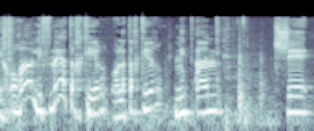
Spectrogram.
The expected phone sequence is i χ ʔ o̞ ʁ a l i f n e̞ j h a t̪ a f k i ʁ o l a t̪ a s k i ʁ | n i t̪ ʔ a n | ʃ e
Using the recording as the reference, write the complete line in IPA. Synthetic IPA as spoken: i χ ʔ o̞ ʁ a l i f n e̞ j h a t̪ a χ k i ʁ o l a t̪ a χ k i ʁ | n i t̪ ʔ a n | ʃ e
